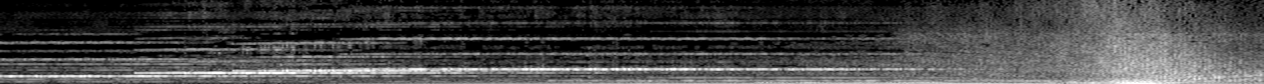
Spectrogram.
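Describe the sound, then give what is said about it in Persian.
A steady droning engine hum with sustained tones builds as German propeller warplanes approach through clouds of smoke over a battlefield, then swells into a loud rushing roar as they pass overhead near the end. No voices. “هواپیماهای جنگی آلمانیا از بین ابرهای دود عبور می‌کردند و جایی که توپ‌ها در میدان جنگ در حال انفجار بودند بسته به زمین رسید.”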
